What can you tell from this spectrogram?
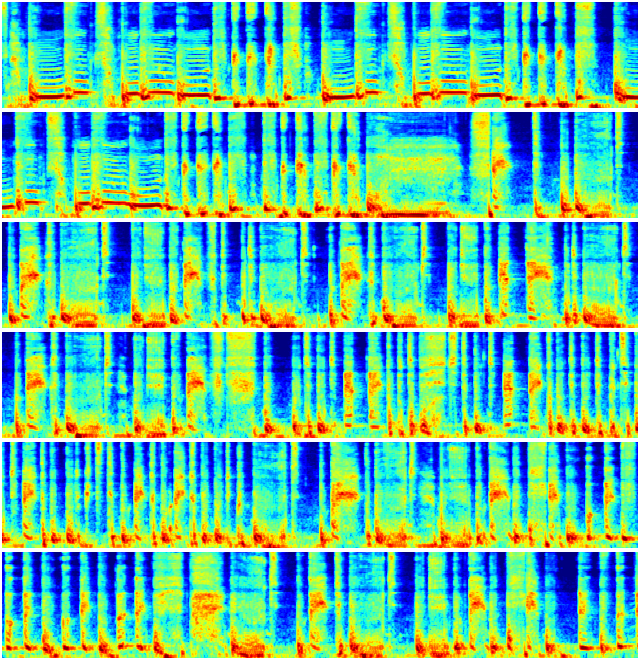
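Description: Female beatboxer performing vocal percussion into a handheld microphone. For about the first six seconds a hummed melody with wavering pitch rides over the beat. After that comes a fast, dense run of mouth-made drum sounds with deep kicks and sharp clicks, and a steady low hum joins under the beat near the end.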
